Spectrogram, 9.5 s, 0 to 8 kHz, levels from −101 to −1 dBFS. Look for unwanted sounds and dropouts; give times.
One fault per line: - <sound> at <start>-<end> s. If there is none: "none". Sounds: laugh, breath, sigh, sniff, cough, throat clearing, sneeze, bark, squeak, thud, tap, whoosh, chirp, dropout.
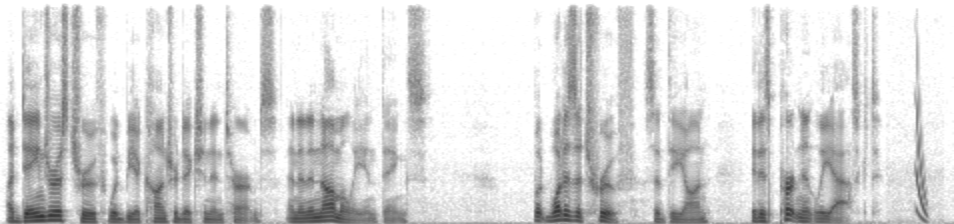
- chirp at 9.2-9.3 s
